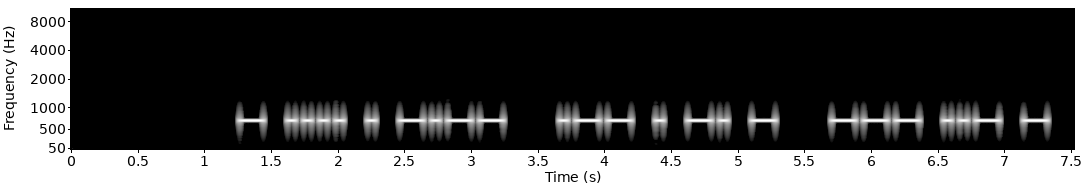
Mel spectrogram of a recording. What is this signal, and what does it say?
Morse code, heard as a keyed tone, about 20 wpm, 700 Hz. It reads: THEY WENT OUT
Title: Sentences from Top 1000 Words - Review Part 2 - 20wpm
